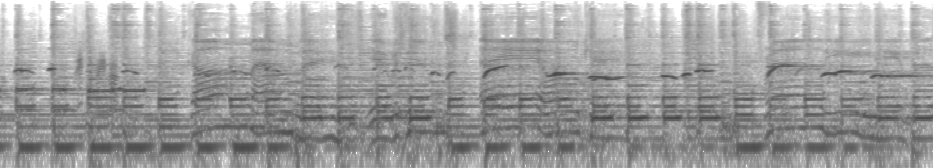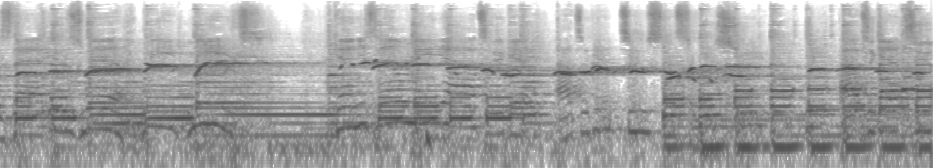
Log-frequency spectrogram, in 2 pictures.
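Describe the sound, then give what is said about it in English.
Someone whistles a steady, wavering melody over a full musical backing, the tune rising and falling loudly throughout with a brief dip partway before continuing. No one speaks. “I'm sure you can whistle along.”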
